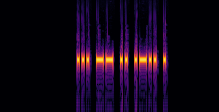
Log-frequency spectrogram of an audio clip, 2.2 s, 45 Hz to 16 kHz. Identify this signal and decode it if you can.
Morse code, heard as a keyed tone, about 49 wpm, 700 Hz. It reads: SMILE
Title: Five Letter Words - 50wpm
